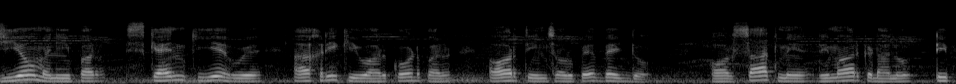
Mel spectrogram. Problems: constant background noise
